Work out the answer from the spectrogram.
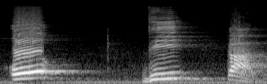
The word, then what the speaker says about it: অধিকার: খেয়াল করি, আমরা বানানে কিন্তু আমরা অ দিয়ে লিখি, আমরা উচ্চারণ কিন্তু অধিকার করি, ও ধি কার।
